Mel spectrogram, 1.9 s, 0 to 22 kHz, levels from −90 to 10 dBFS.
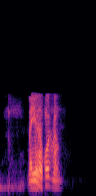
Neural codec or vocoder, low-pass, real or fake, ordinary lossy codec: codec, 16 kHz, 2 kbps, FreqCodec, larger model; 3.6 kHz; fake; MP3, 32 kbps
